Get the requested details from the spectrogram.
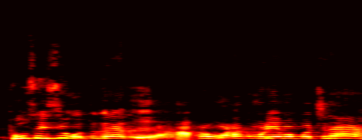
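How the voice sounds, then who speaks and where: A woman voicing a patient, calm young village man in a cartoon, reasoning with the others. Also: high voice, rapid-fire, crowd noise, natural voice. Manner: reasoning and soothing.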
